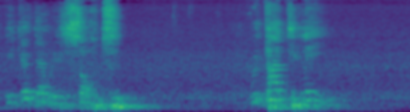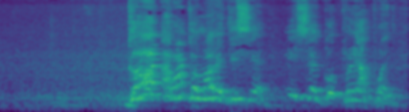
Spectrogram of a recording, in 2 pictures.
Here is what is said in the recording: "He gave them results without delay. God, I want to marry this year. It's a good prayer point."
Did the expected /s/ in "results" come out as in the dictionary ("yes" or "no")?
no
